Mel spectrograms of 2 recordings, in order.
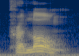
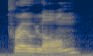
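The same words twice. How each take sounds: First: "prolong" with a weak pruh, pruh-LONG; schwa first syllable. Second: "prolong" with a full pro like proh; spelled-out pronunciation. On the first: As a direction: reduce the pro of "prolong" to a schwa. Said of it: "we should hear". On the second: Teacher showing the spelled way to learners, full vowels. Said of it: "we would not pronounce them in the way they are spelled". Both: Shown as a demonstration.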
